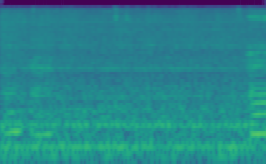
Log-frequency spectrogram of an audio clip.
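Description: Steady low machine hum of room noise between speech, with a woman starting a word near the end.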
